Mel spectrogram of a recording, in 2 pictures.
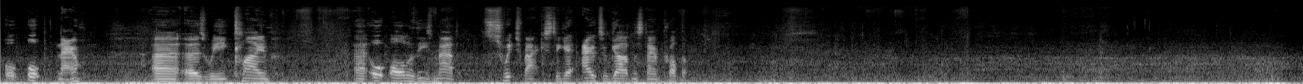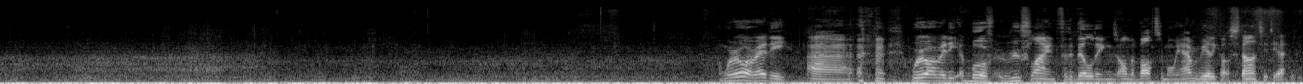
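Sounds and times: road and tyre noise in car: 0.0s - 26.0s.

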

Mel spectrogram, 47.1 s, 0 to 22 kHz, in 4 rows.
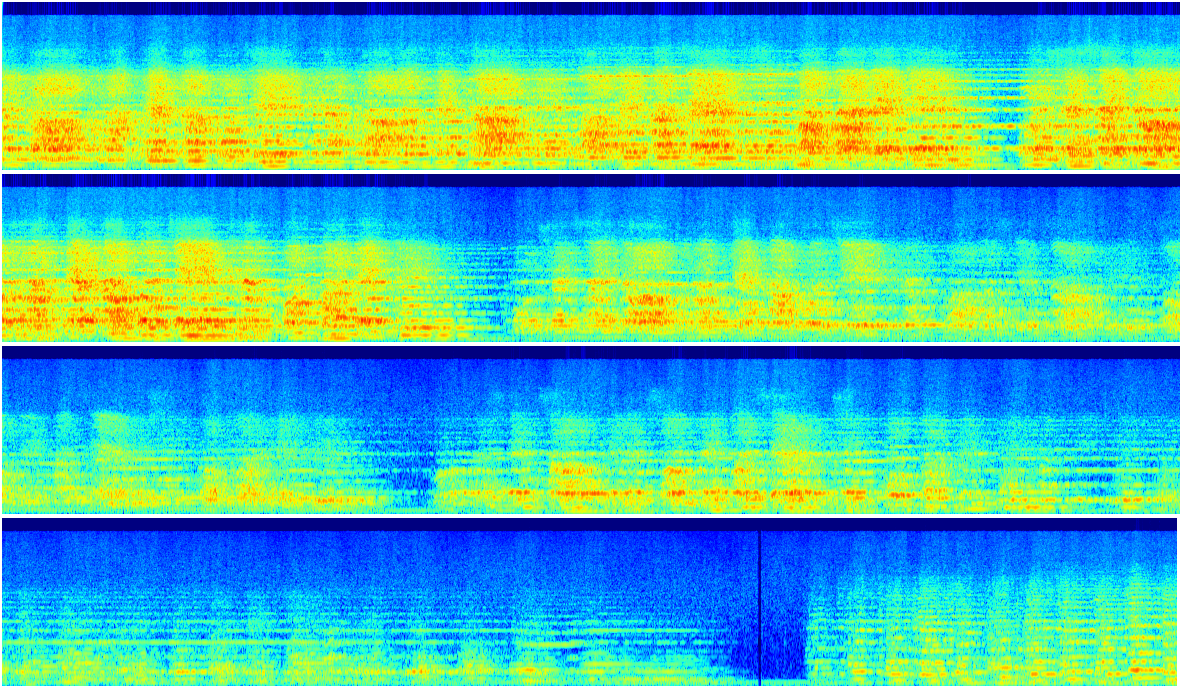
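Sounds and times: opera chorus singing: 0.0s - 42.5s, 43.5s - 47.0s
orchestra: 0.0s - 47.0s.

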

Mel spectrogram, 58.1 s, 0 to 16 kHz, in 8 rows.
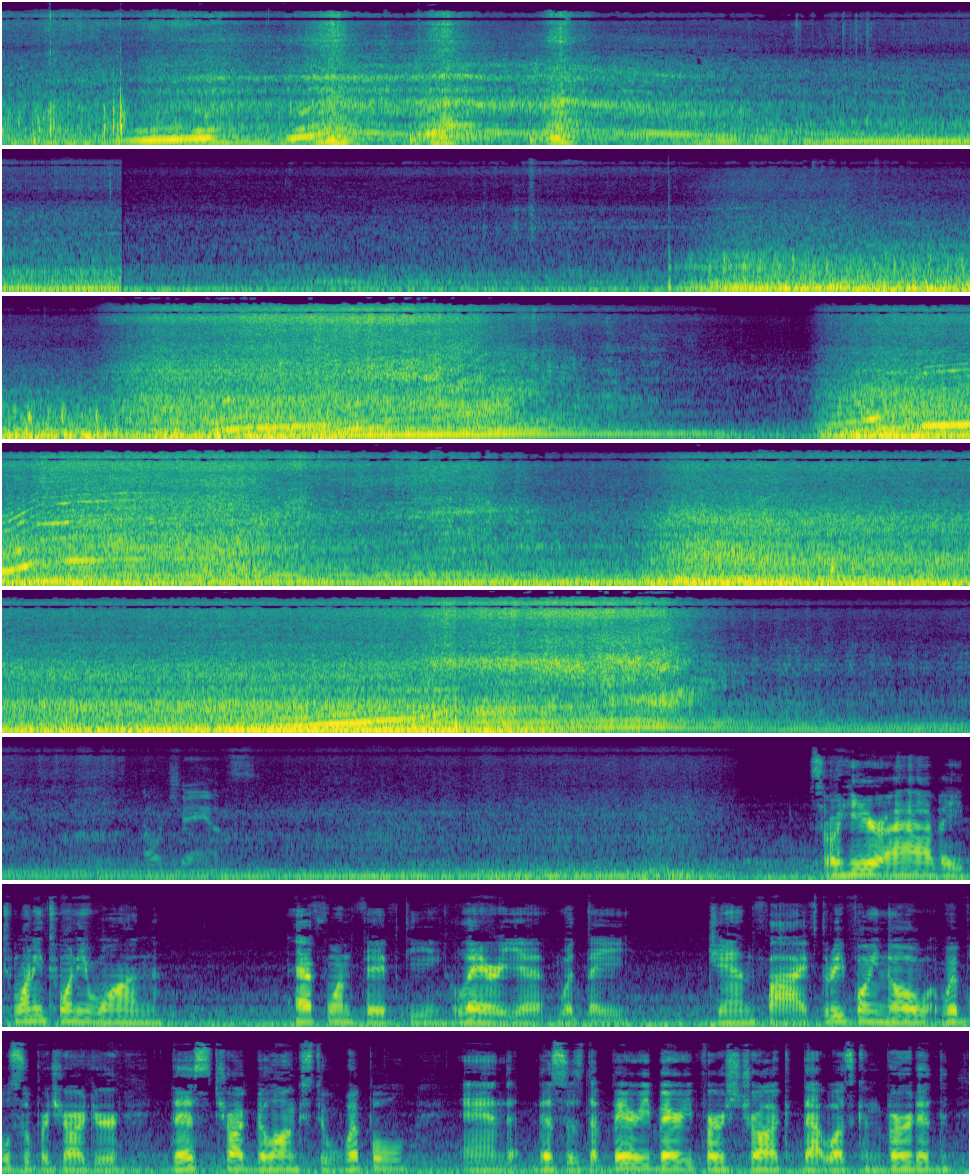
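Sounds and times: road noise: 0.0s - 58.0s
truck engine accelerating: 12.2s - 19.8s, 20.6s - 41.8s.

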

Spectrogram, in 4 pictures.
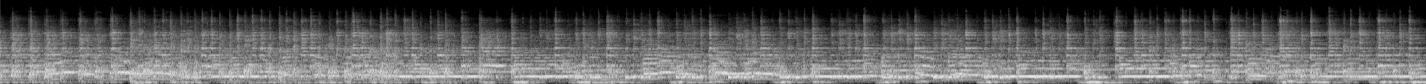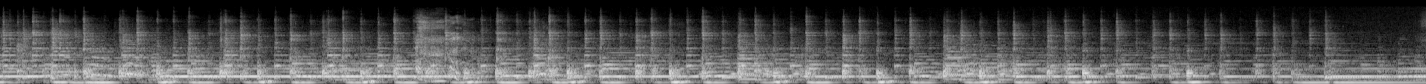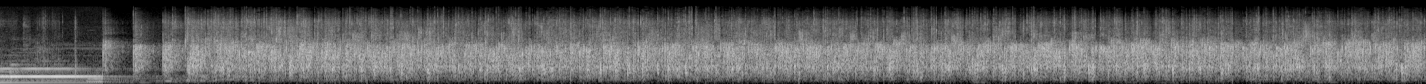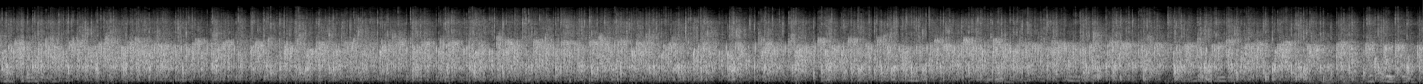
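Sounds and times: tabla: 0.0s - 57.0s
bamboo flute: 0.4s - 21.4s
audience applauding: 18.4s - 19.2s, 29.3s - 57.0s.

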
